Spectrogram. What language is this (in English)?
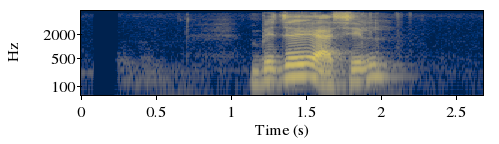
Nepali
